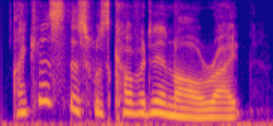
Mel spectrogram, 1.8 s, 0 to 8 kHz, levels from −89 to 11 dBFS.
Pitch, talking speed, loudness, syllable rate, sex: 185 Hz, 265 wpm, -15 LUFS, 6.8 syllables/s, male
